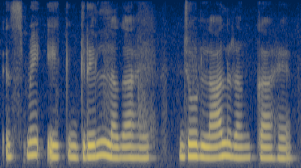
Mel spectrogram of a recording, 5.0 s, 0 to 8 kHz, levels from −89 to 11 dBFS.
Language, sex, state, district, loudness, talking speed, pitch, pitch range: Hindi, female, Bihar, Patna, -15 LUFS, 120 wpm, 195 Hz, 190-210 Hz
